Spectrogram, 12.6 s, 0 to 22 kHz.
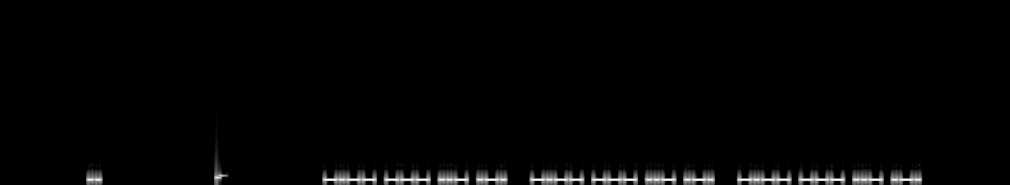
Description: Morse code, heard as a keyed tone, about 25 wpm, 700 Hz. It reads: I YOUR YOUR YOUR
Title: Top 200 Words Repeated 25wpm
